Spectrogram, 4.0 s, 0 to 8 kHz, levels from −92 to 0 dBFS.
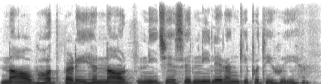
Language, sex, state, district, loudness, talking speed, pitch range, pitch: Hindi, male, Uttar Pradesh, Lalitpur, -18 LUFS, 195 wpm, 140-150 Hz, 145 Hz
